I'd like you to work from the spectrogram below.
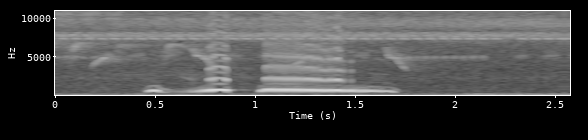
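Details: One zebra dove phrase played to coax idle birds into calling: brief coo, quick upward-bending note, then a long full coo sliding slightly lower, a faint chirp from another bird nearby.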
